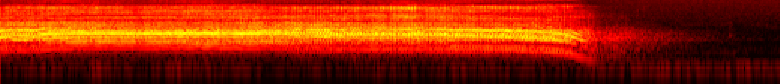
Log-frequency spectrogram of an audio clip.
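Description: An old man's sudden, loud, harsh, inhuman-sounding scream held steadily for about two seconds, then sliding down in pitch and cutting off abruptly, with no talking.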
